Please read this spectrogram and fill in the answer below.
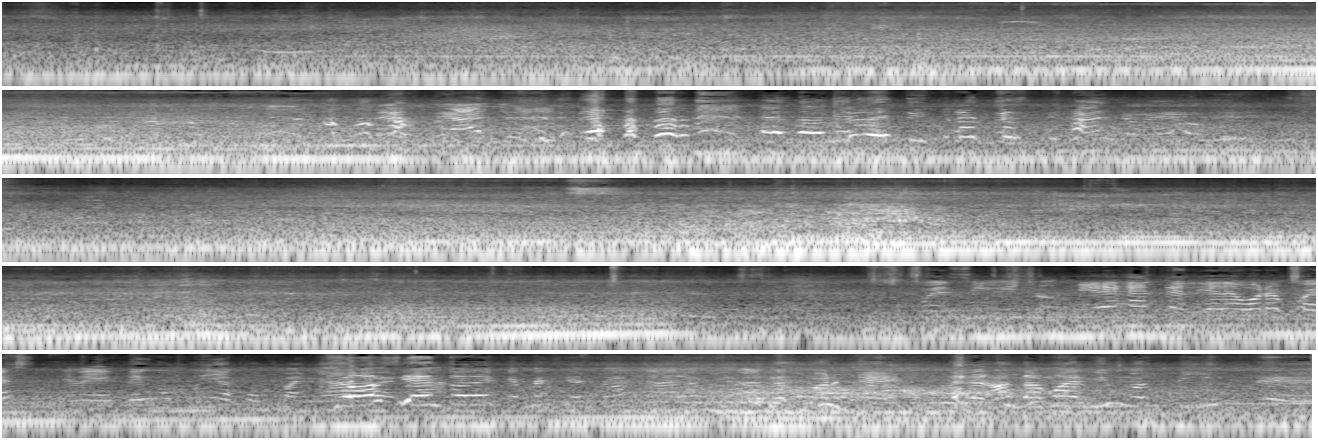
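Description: Highway traffic passing, with heavy vehicles' engines giving a low rumble that swells and fades as they go by. Voices come through at times.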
